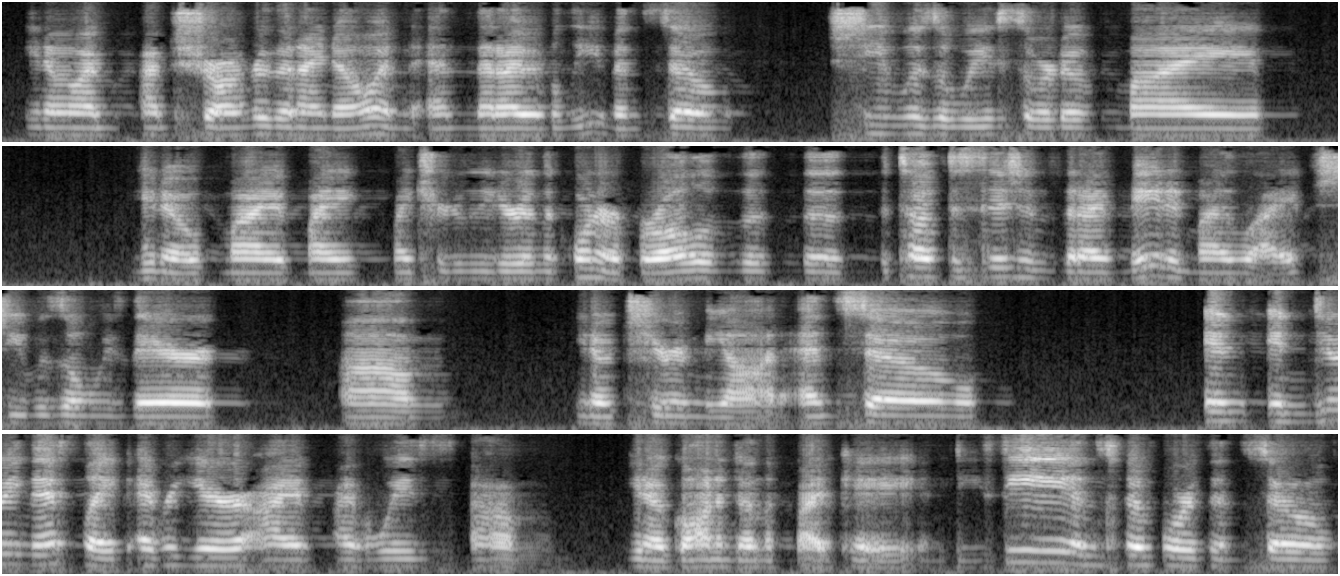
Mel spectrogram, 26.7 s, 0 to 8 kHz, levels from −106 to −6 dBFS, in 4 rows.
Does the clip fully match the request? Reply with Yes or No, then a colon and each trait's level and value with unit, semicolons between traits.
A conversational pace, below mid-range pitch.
No: average, 185 wpm; medium, 160 Hz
